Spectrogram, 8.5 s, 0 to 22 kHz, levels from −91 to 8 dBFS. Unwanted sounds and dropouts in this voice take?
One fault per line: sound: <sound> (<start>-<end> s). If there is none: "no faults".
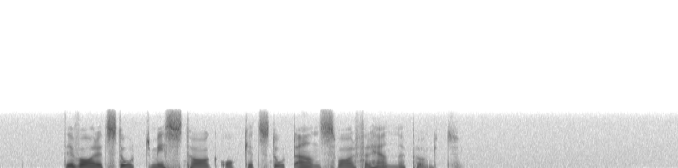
no faults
